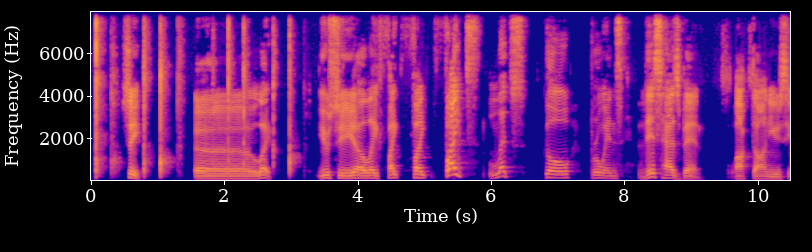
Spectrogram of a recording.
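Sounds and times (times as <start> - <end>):
rhythmic hand clapping: 0.0 - 3.2
speech: 0.5 - 0.9, 1.6 - 2.8, 3.4 - 10.4.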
